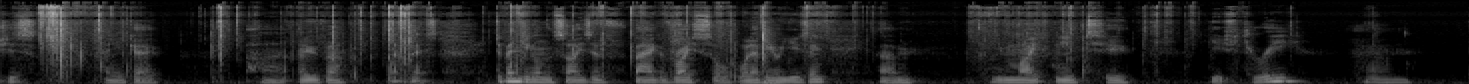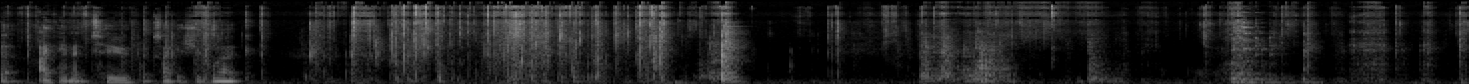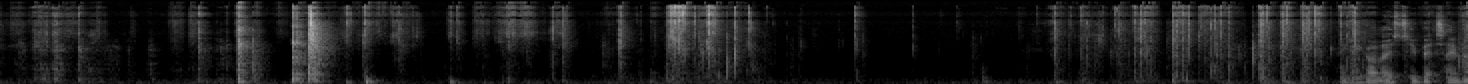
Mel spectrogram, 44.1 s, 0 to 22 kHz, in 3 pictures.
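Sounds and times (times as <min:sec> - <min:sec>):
plastic bag crinkling: 0:00.2 - 0:01.4, 0:02.0 - 0:08.8, 0:09.7 - 0:12.0, 0:14.9 - 0:21.7, 0:35.9 - 0:37.1, 0:39.8 - 0:44.0.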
